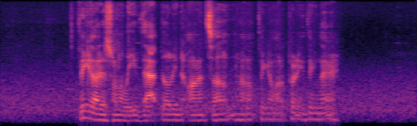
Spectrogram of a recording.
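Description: A man talks casually and close into a microphone.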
